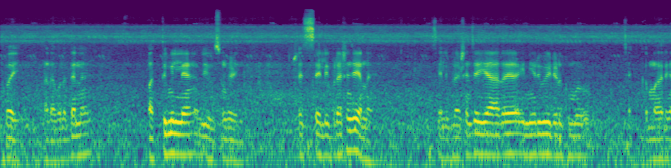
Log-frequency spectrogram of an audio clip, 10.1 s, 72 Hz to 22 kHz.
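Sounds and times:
man talking: 0.0s - 1.5s, 2.2s - 3.7s, 4.4s - 5.7s, 6.5s - 10.0s
crickets chirping: 0.0s - 10.0s.

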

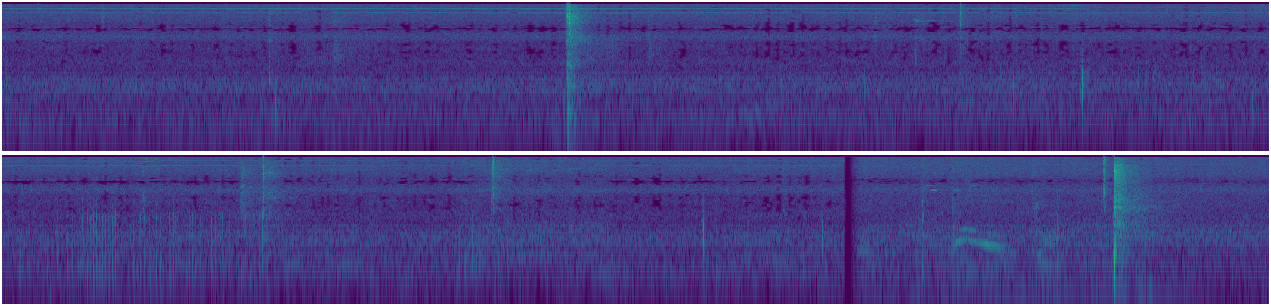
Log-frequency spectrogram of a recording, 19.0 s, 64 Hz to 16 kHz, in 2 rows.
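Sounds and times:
faint outdoor background: 0.0s - 19.0s
air rifle shot crack: 4.2s - 4.7s, 17.8s - 18.3s.

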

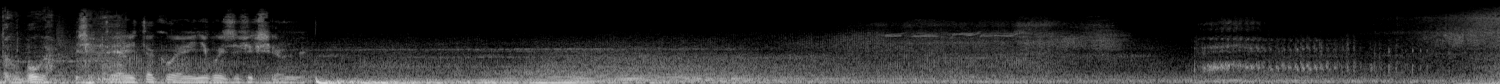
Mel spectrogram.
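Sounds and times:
low rumbling drone: 0.0s - 15.0s.

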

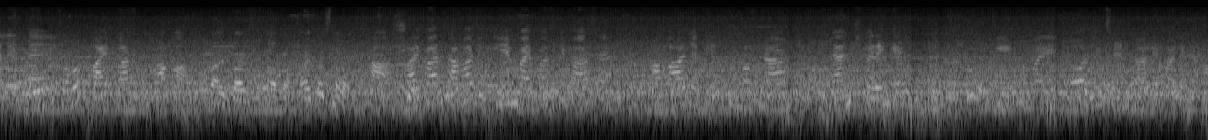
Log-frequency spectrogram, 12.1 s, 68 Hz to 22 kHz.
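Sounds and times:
woman talking: 0.0s - 2.1s, 3.7s - 12.0s
city traffic and buses: 0.0s - 12.0s.

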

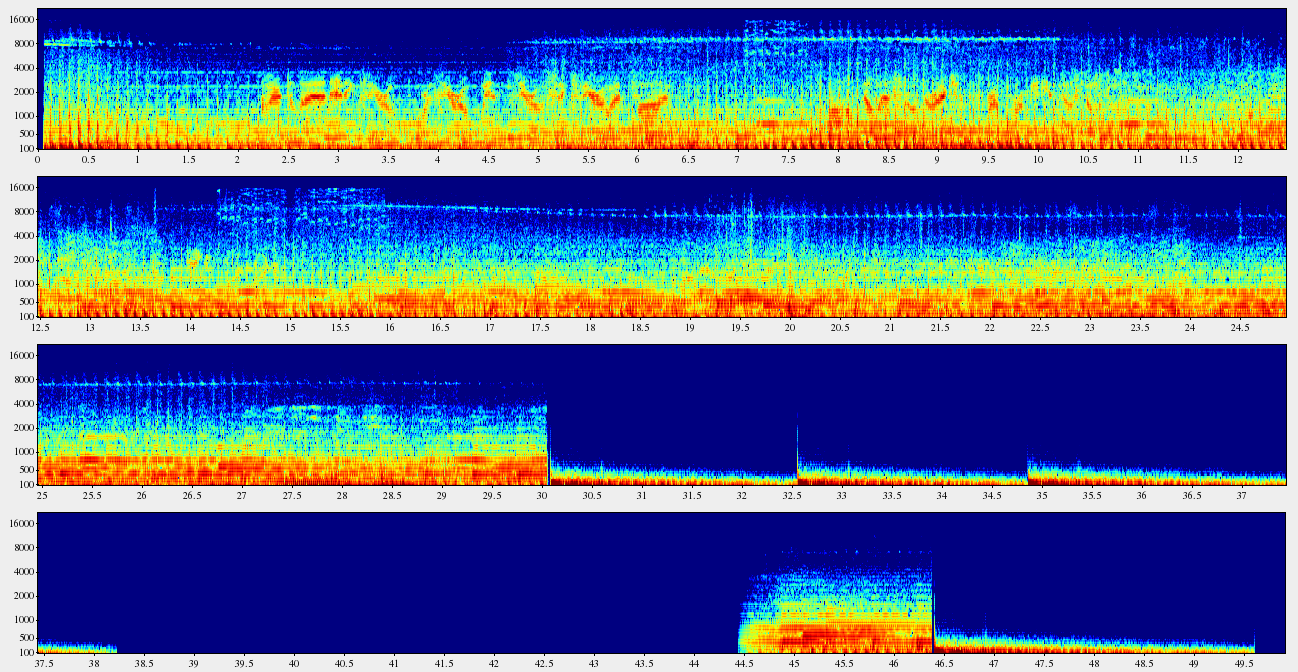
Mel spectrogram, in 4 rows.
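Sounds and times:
helicopter rotor chopping: 0.1s - 30.0s
sustained film music: 0.1s - 36.8s, 44.5s - 48.9s
voices: 2.2s - 6.4s, 7.9s - 14.4s, 18.8s - 29.2s
low rumbling drone: 3.1s - 38.2s, 46.0s - 49.6s
deep booming hits: 30.1s - 38.1s, 46.4s - 49.6s.

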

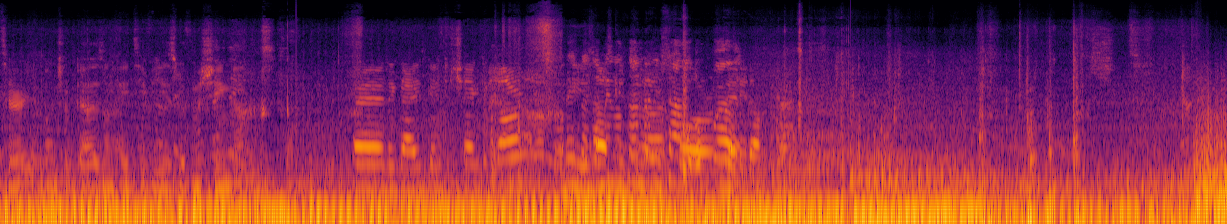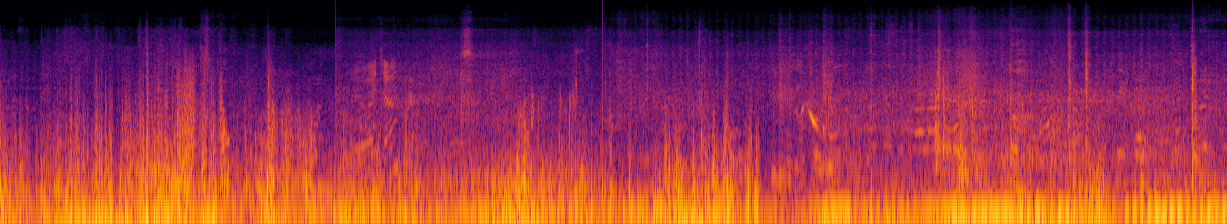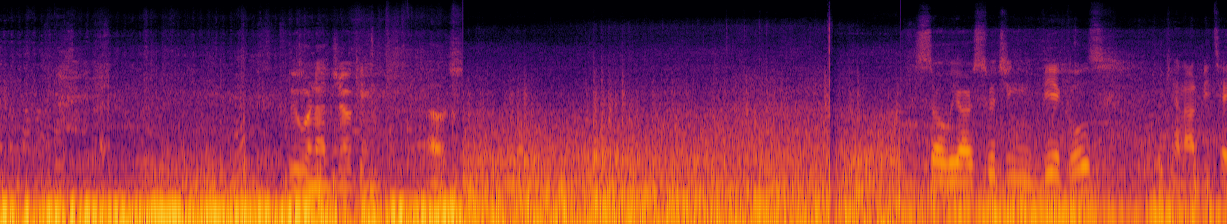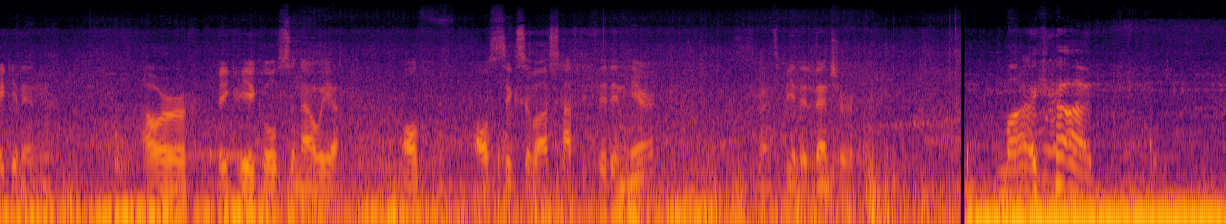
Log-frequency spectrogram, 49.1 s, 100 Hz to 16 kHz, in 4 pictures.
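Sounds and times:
car engine droning: 0.0s - 49.0s
background voices: 19.6s - 29.3s.

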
